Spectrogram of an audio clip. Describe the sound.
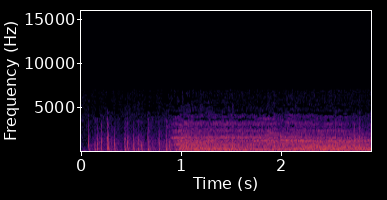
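Horses of an outlaw gang ride off after a holdup: quick, irregular hoofbeats clatter for about a second, then merge into a loud, dense, continuous rumble of hooves that holds steady to the end.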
